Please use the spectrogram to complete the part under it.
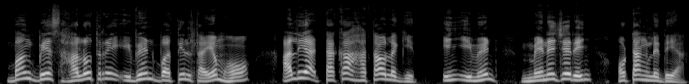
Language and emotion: Santali, angry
